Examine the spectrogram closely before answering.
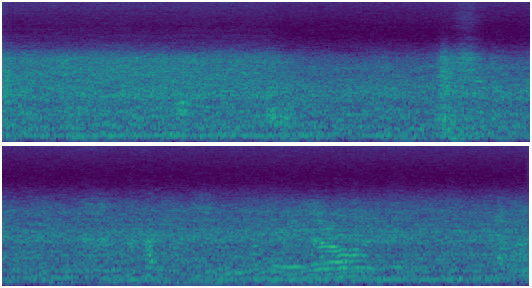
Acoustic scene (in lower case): subway train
